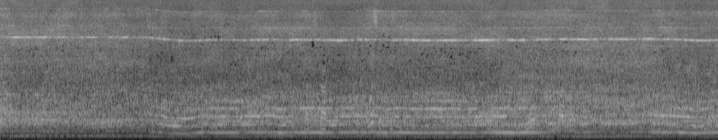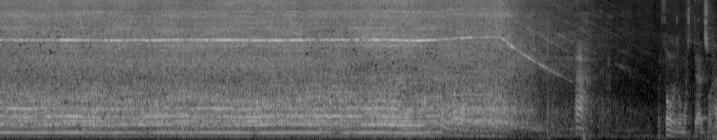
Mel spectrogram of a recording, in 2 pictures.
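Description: Bissell PowerForce Helix upright vacuum cleaner running with a steady high motor whine while pushed over carpet. Near the end it is switched off and the whine falls away as the motor spins down, followed by a single click.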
